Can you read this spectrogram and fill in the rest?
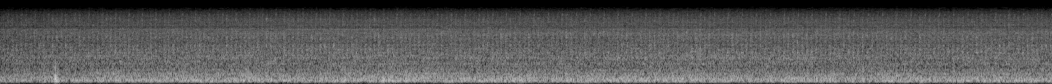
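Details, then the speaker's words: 2001 Ford Explorer 4.0L with codes P0113 and MAF circuit low, idle at MAF test: steady, not skipping, with a faint fast light ticking, possibly valve chatter, nothing conclusive. "So, well, I'll start it up. And it sounds like she got a little bit of valve chatter."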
